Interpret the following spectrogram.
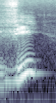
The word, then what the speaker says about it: vi: Se escreve Vi, mas se lê VI, tá?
